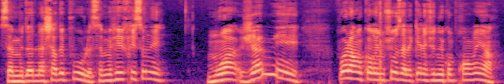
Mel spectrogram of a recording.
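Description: A man's voice: sits high, normal speed, voice pushed up, lightly acted. A man reading a fairy tale aloud, voicing a simple-minded young man who cannot feel fear, with a naive and puzzled manner.

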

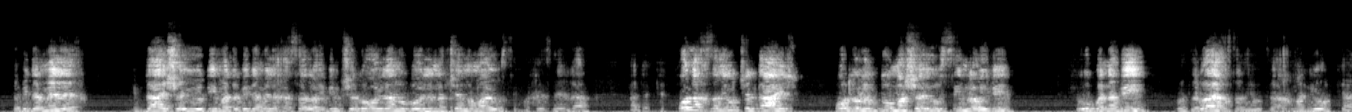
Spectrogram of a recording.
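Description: A man, a rabbi, giving a Talmud lesson in a study hall, telling stories in an animated way and acting out quoted shouts and cries. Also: sits high, slight background noise. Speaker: rabbi teaching a class. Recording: distant, dull lo-fi hall recording.

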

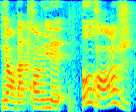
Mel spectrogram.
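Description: A woman hosting a casual food-tasting vlog with her child, playful and animated, laughing often. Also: medium pitch, takes it slowly, crowd noise. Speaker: vlog host, mother. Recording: echoey room with background noise.

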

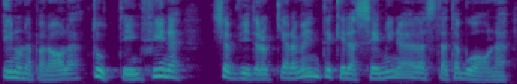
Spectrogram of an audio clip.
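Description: A man reading a classic story aloud in a measured, expressive narration. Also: fairly high pitch, gravelly. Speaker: audiobook reader.

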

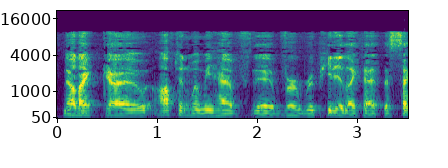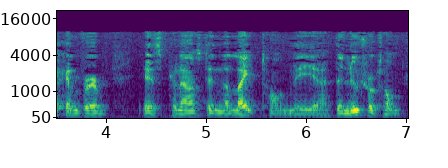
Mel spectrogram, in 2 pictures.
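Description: A man's voice: low-pitched, normal speed, husky. A man teaching vocabulary and grammar in a lesson, explaining patiently with examples. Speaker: language teacher.

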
